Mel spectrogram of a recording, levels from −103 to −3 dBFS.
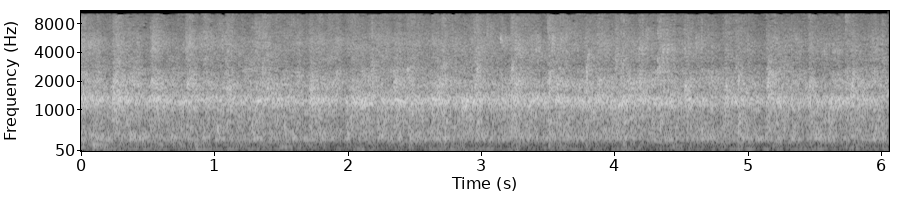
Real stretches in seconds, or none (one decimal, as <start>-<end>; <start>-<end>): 0.0-1.7; 2.7-6.1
